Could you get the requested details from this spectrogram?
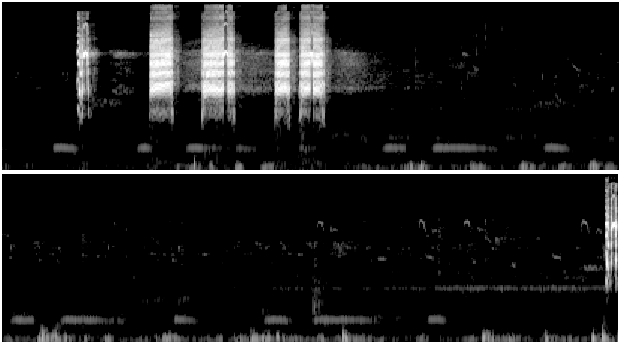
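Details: Black francolin giving its harsh, rasping call of one short note and two paired grating notes, followed by quiet faint knocks, then the start of another call near the end.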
